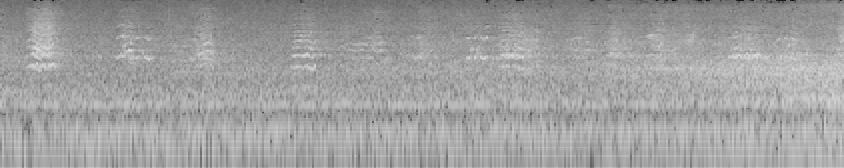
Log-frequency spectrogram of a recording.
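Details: Corellas playing and swinging from wires on a busy road verge give harsh, scratchy screeches in short bursts, roughly one or two a second, over a steady low hum and rumbling traffic-like background noise.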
